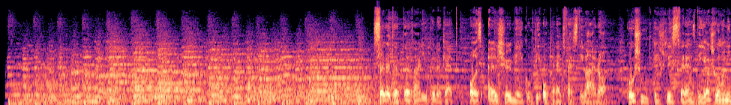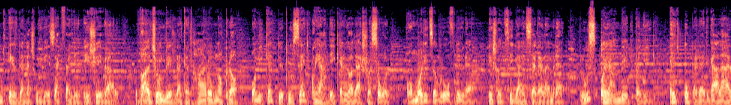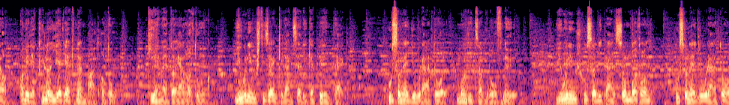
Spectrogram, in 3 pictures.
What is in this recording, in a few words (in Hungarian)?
szpot radio reklam; operett feszt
